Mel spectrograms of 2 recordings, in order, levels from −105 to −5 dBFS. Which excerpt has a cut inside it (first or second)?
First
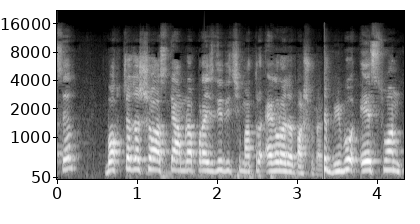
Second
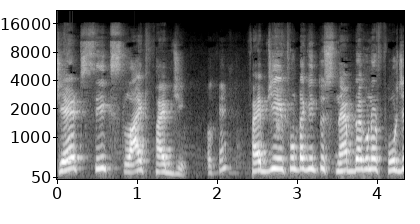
first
